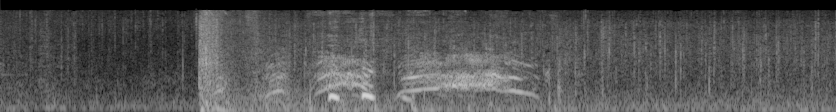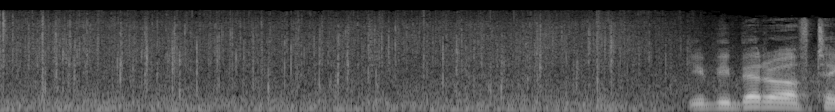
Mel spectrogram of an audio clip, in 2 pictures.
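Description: Flames crackle steadily.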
